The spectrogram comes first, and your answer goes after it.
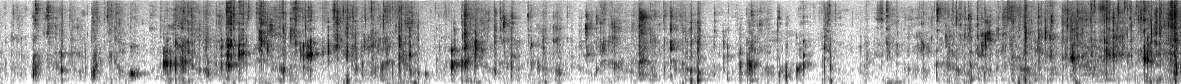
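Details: Pit bull eating raw meat: continuous wet, crunching chewing and smacking sounds, dense and irregular throughout, recorded close up.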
